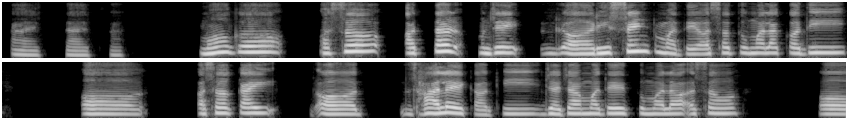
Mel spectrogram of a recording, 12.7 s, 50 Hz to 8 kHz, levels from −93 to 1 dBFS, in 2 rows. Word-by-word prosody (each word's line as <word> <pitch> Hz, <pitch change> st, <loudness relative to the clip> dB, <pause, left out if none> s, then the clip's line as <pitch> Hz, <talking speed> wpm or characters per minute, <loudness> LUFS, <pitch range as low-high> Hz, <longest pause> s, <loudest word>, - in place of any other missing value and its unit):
अच्छा, 180 Hz, -1 st, -11 dB
अच्छा. 170 Hz, +1 st, -17 dB, 0.6 s
मग 270 Hz, +5 st, +2 dB
अ, 285 Hz, 0 st, +3 dB, 0.4 s
असं 315 Hz, +7 st, +4 dB, 0.3 s
आत्ता 245 Hz, +7 st, +4 dB, 0.2 s
म्हणजे 260 Hz, +2 st, +2 dB, 0.4 s
अ, 220 Hz, 0 st, +3 dB
रिसेंटमध्ये 255 Hz, -4 st, +2 dB
असं 220 Hz, +4 st, -3 dB
तुम्हाला 250 Hz, 0 st, 0 dB
कधी 255 Hz, +2 st, 0 dB, 0.8 s
अ, 220 Hz, -, -3 dB, 0.8 s
असं 230 Hz, +3 st, +1 dB
काही 250 Hz, 0 st, +2 dB, 0.3 s
अ, 210 Hz, -2 st, +2 dB, 0.4 s
झालंय 235 Hz, +4 st, +5 dB
का 195 Hz, -1 st, -5 dB
की 215 Hz, +1 st, -6 dB
ज्याच्यामध्ये 230 Hz, +1 st, +1 dB
तुम्हाला 220 Hz, 0 st, -1 dB
असं 230 Hz, +2 st, -3 dB, 0.6 s
अ 210 Hz, -, -4 dB
235 Hz, 110 wpm, -20 LUFS, 215-255 Hz, 0.8 s, झालंय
